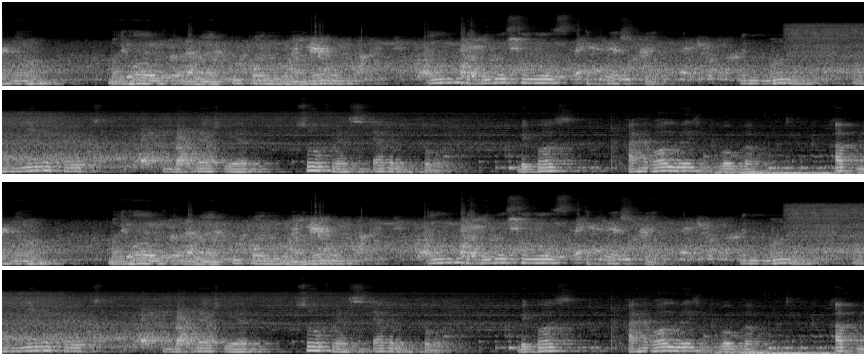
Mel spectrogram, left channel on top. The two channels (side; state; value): both; identical; correlation 1.00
